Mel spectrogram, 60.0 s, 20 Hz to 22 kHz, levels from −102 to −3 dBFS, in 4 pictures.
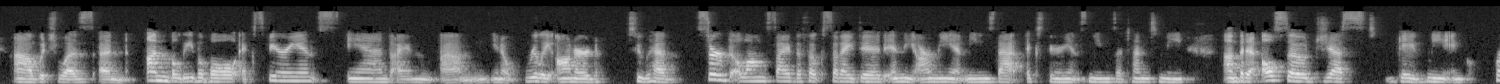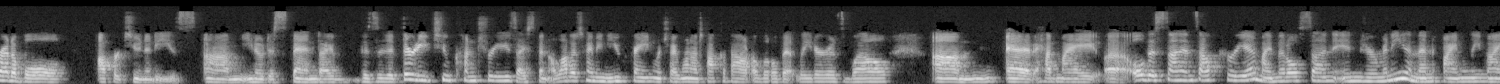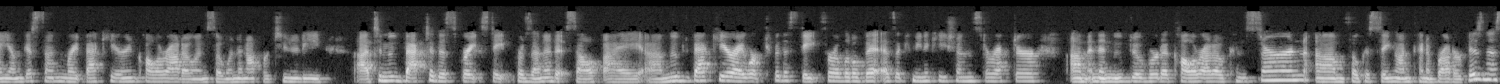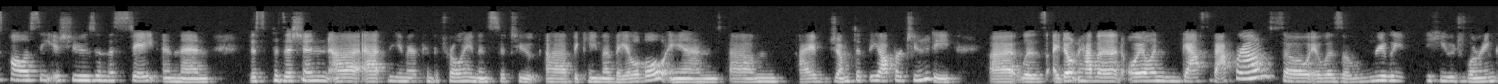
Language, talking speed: English, 190 wpm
